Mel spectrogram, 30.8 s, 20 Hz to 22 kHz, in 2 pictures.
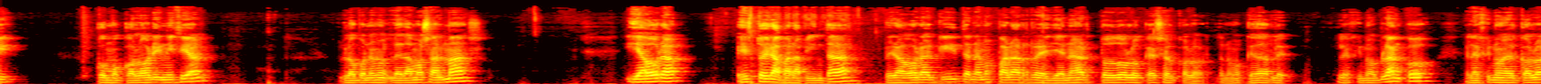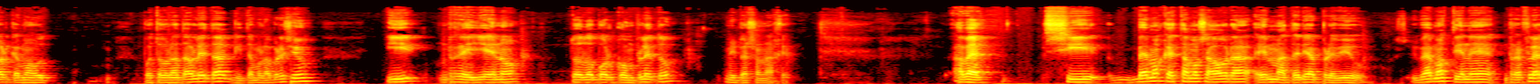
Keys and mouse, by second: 19.7-29.7 ctrl+middle drag, 29.7-30.8 drag.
